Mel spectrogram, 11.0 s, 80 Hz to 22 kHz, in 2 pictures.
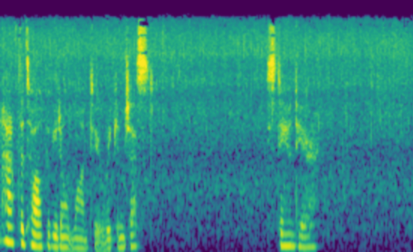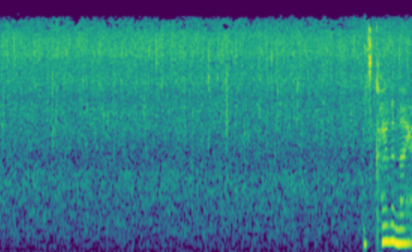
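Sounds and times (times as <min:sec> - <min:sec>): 
steady rain pattering on surfaces: 0:00.0 - 0:10.9
speech: 0:00.1 - 0:02.2, 0:03.6 - 0:04.3, 0:10.4 - 0:10.9.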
